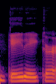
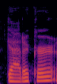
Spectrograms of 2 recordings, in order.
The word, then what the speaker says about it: Gateacre: Get me when it's like I'm like, oh, I'm going to Gateacre, and they're like, actually, it's Gattaker, and I'm like, I'm like, why bother?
